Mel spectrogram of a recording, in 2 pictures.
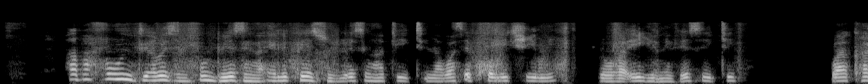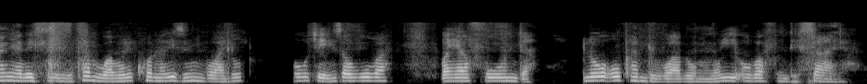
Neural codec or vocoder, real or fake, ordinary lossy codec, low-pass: codec, 16 kHz in and 24 kHz out, 1.1 kbps, FireRedTTS-2 codec; fake; AAC, 32 kbps; 7.2 kHz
